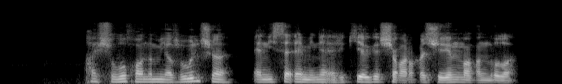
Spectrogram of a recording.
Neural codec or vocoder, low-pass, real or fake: codec, 16 kHz in and 24 kHz out, 0.8 kbps, FocalCodec, streaming, 65536 codes; 7.2 kHz; fake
